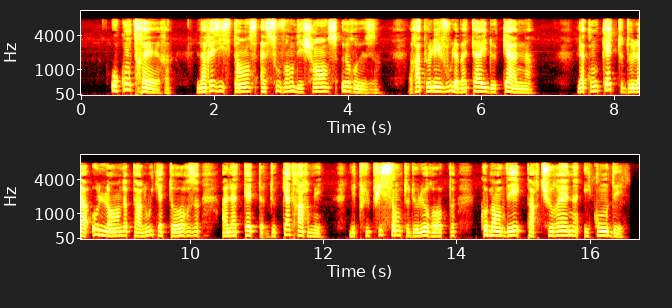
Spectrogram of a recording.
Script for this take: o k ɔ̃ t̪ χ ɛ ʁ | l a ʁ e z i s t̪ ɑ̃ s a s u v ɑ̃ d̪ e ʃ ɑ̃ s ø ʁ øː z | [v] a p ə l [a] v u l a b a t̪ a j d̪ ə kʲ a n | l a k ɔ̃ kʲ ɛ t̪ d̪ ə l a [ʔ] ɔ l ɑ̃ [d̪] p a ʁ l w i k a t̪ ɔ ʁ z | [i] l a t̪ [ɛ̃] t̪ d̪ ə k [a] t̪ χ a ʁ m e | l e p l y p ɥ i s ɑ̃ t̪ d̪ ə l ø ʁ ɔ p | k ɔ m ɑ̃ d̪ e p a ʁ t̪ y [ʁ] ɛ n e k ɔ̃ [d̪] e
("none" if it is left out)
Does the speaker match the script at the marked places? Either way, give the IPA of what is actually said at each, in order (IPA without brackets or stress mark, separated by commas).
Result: ʁ, e, ʔ, d̪, a, ɛ, a, ʁ, d̪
